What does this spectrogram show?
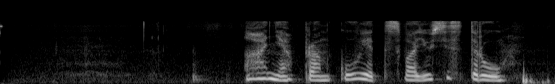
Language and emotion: Russian, neutral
